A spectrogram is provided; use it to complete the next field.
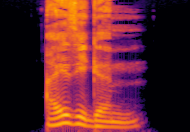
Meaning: strong dative masculine/neuter singular of eisig
- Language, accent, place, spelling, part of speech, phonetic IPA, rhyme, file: German, Germany, Berlin, eisigem, adjective, [ˈaɪ̯zɪɡəm], -aɪ̯zɪɡəm, De-eisigem.ogg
